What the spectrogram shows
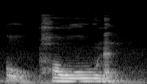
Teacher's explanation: with the Cantonese tones embedded inside, by starting with fourth Cantonese tone and then the first and then the fourth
